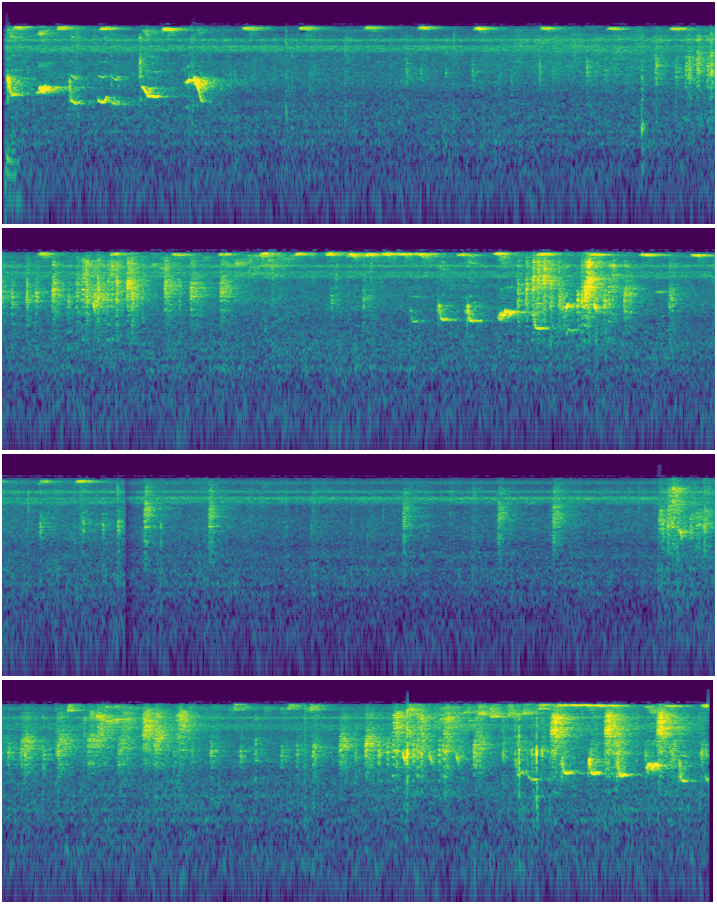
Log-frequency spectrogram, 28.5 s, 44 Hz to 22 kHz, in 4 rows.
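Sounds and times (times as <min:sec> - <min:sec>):
black-cheeked ant tanager singing: 0:00.0 - 0:03.1, 0:05.8 - 0:15.8, 0:20.8 - 0:28.4.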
